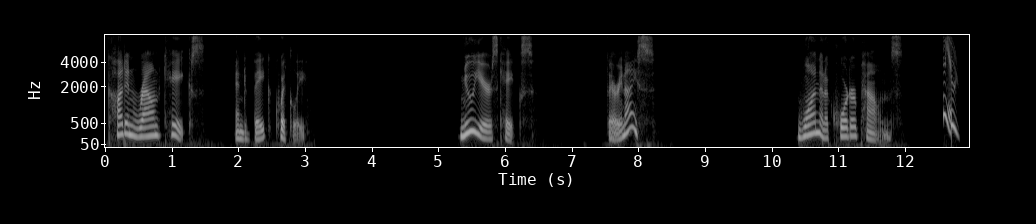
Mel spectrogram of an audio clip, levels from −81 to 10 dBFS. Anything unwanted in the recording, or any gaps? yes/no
yes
